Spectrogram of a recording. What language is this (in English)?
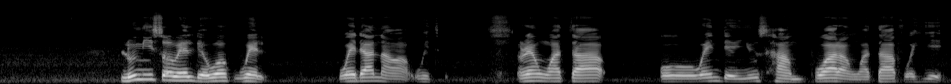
Nigerian Pidgin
